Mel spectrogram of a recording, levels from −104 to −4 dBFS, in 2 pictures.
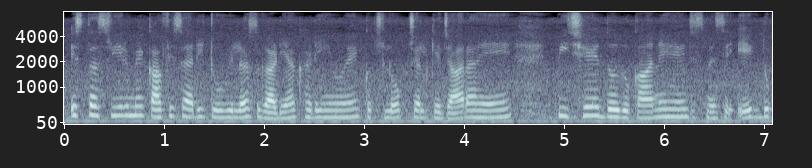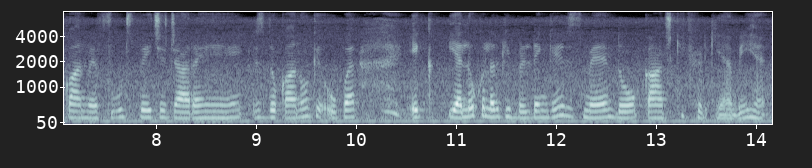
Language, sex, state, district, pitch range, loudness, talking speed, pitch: Hindi, female, Jharkhand, Jamtara, 175-205 Hz, -25 LUFS, 195 wpm, 190 Hz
